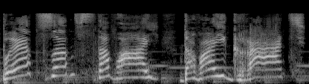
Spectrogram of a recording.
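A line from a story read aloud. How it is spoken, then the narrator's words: Kitten yelling. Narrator (Russian): котенок … вопит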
